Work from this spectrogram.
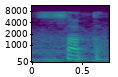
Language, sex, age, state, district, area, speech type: Punjabi, female, 30-45, Punjab, Gurdaspur, urban, read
